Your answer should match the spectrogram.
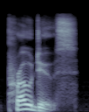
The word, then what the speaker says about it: produce: But if you're wandering around the grocery store buying fruits and vegetables, you are looking for the noun produce. Same root, same exact spelling, totally different stress.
